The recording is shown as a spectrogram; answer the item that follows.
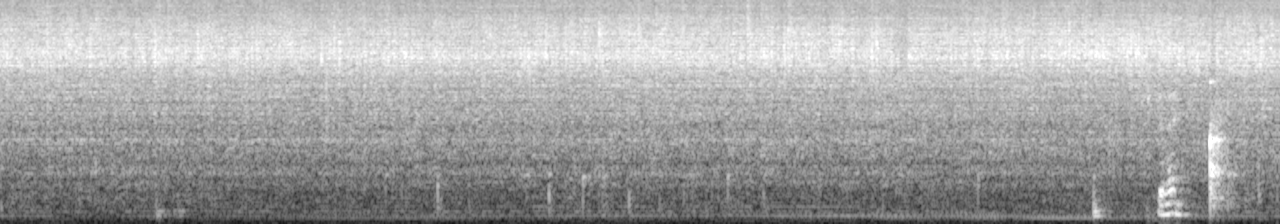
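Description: Pork chops browning in a frying pan give a steady, even sizzle that holds throughout, with a few brief clinks and scrapes near the end.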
